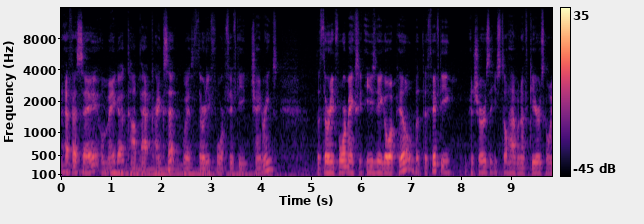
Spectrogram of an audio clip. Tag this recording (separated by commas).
Speech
